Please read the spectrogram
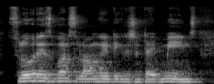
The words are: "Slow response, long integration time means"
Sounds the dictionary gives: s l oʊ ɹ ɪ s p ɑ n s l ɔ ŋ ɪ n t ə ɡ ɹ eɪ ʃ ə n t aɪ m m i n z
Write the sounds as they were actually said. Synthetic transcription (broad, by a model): s l oʊ ɹ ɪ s b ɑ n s l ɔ ŋ ɪ n t ə ɡ ɹ eɪ ʃ ə n t aɪ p m i n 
